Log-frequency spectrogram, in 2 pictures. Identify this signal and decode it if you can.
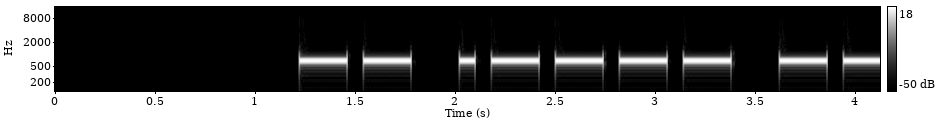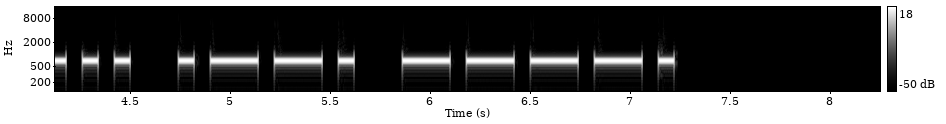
Morse code, heard as a keyed tone, about 15 wpm, 700 Hz. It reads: M1ZP9
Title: Code Groups - 5 Letter:Numbers - 15wpm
